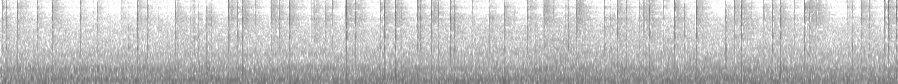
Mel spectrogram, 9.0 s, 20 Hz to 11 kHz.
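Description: Long nails tap and scratch along the hollow plastic barrel of a capped Edding 300 permanent marker held horizontally. Quick, dry, bright clicks come in a rapid, uneven stream over a soft scratchy rustle and a steady low hum. Each tap dies away almost at once, and the overall level stays quiet.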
